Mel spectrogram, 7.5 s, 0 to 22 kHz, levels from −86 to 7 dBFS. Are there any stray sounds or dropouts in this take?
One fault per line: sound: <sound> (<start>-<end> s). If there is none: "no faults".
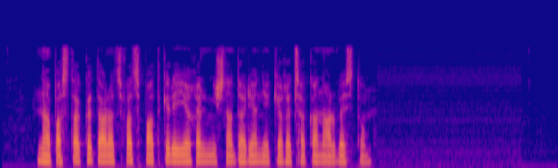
no faults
